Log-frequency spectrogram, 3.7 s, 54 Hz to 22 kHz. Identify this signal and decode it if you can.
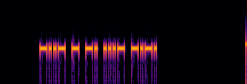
Morse code, heard as a keyed tone, about 36 wpm, 690 Hz. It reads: XTNVC
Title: Code Groups - 5 Letter:Numbers - 35wpm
